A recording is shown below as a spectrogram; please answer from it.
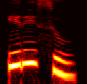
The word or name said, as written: ಇರಿಸು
